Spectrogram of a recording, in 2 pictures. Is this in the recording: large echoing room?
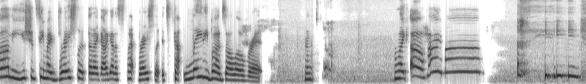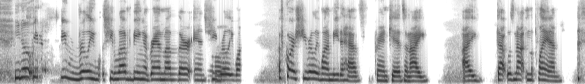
no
